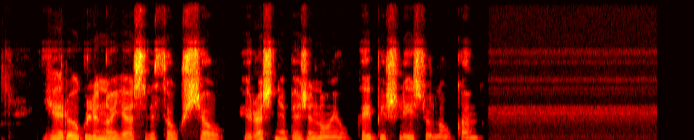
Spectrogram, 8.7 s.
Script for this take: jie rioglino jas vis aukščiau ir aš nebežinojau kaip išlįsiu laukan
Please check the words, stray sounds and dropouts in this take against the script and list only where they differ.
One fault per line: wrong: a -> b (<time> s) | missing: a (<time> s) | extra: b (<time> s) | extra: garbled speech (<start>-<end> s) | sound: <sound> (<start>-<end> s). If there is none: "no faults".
no faults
